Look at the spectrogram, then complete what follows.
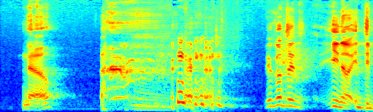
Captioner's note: audience laughs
